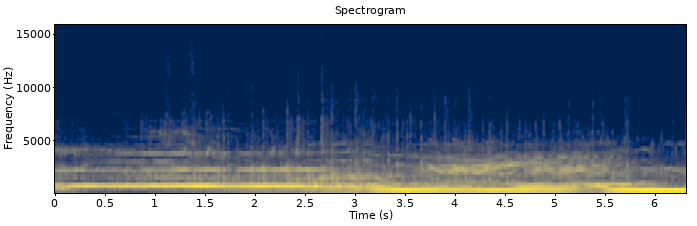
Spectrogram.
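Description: Live rock band playing on stage: electric guitar and drums, with long held notes; a lower note is sustained from about three seconds in.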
